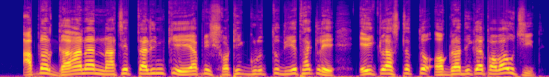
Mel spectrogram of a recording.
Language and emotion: Bengali, angry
